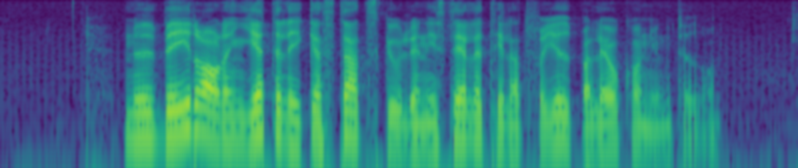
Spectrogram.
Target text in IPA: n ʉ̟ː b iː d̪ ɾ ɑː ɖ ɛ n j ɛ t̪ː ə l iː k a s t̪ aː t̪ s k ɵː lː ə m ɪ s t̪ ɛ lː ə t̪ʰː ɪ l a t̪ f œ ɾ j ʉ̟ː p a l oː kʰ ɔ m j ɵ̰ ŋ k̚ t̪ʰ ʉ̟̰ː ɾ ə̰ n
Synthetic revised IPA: n ʉ̟ː b iː d̪ ɾ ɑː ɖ ɛ n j ɛ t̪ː ə l iː k a s t̪ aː t̪ s k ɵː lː ə n ɪ s t̪ ɛ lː ə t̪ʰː ɪ l a t̪ f œ ɾ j ʉ̟ː p a l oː kʰ ɔ n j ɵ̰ ŋ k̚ t̪ʰ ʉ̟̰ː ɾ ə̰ n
